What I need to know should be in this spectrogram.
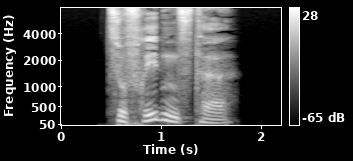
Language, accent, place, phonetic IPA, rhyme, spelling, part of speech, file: German, Germany, Berlin, [t͡suˈfʁiːdn̩stə], -iːdn̩stə, zufriedenste, adjective, De-zufriedenste.ogg
- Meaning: inflection of zufrieden: 1. strong/mixed nominative/accusative feminine singular superlative degree 2. strong nominative/accusative plural superlative degree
